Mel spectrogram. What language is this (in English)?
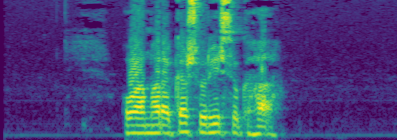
Ormuri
